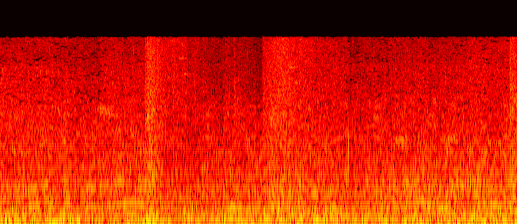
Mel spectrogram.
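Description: A sports car engine roars at high revs.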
